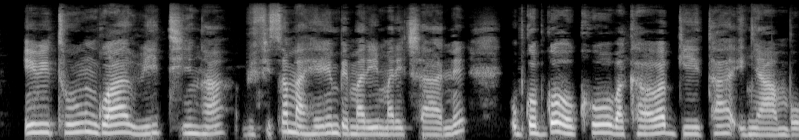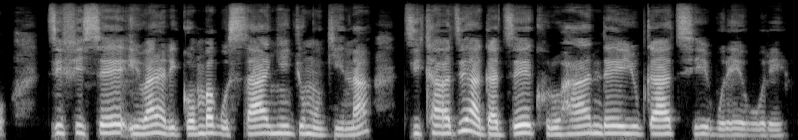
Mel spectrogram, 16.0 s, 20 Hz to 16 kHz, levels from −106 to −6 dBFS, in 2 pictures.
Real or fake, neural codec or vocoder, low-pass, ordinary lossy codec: fake; vocoder, 44.1 kHz, 128 mel bands, Pupu-Vocoder; 14.4 kHz; AAC, 64 kbps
